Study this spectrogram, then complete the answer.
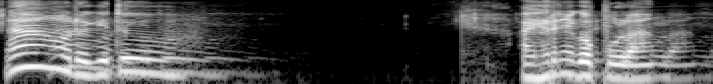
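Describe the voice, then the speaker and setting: A man's voice: high voice, animated, unhurried, highs cut off. A man performing a stand-up comedy monologue, telling an absurd, repetitive story in casual slang. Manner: shouts out acted lines of dialogue.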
